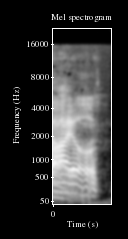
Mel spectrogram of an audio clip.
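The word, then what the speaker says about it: Loewentheil: Lowenthal rhymes with Nile. – Lowenthal. – Lowenthal.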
